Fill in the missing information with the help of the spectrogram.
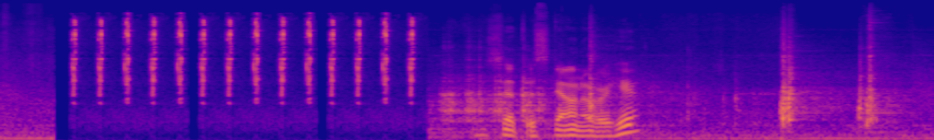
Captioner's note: ticking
